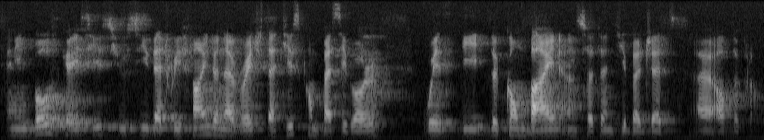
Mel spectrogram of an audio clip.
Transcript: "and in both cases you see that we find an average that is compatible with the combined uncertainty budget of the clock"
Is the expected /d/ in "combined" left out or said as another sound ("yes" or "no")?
yes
